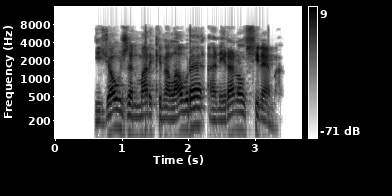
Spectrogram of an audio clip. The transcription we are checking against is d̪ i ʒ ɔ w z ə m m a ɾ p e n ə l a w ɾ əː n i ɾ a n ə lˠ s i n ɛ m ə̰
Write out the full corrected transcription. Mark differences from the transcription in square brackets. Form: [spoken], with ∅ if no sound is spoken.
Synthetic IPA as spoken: d̪ i ʒ ɔ w z ə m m a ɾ [k] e n ə l a w ɾ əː n i ɾ a n ə lˠ s i n ɛ m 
